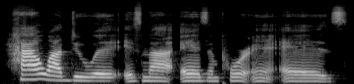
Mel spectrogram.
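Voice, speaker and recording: Slow, low-voiced woman podcaster. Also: lively intonation, fairly bright tone. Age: middle-aged. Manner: halting, many fillers and restarts. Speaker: podcast co-host. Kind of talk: casual chat.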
